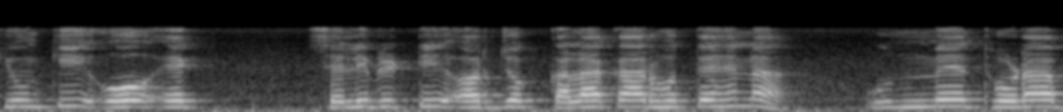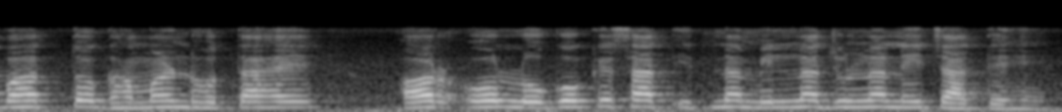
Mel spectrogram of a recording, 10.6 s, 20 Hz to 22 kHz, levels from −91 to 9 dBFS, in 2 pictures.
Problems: none marked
